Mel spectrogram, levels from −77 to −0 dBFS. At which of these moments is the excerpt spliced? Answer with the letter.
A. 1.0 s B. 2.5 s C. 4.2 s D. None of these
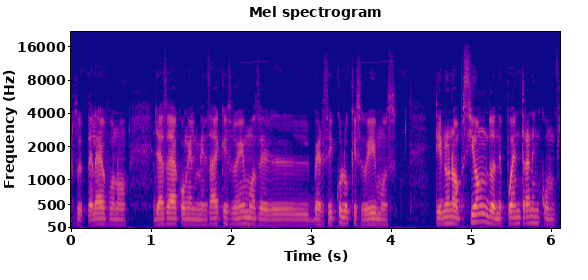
A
